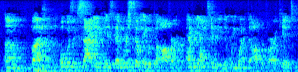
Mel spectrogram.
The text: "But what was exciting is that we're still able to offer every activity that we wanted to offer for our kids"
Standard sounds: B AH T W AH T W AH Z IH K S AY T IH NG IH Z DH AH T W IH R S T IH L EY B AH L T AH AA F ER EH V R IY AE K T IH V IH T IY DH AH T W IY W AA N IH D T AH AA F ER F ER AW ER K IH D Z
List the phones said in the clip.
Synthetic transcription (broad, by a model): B AH T W AH T W AH Z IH K S AY T IH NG IH Z DH AH T W IH R S T IH L EY B L T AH AA F ER EH V R IY AE K T IH V IH T IY DH AH T W IY W AA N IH D T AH AA F ER F ER AW ER K IH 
